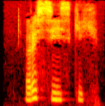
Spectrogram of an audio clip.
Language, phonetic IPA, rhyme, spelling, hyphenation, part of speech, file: Russian, [rɐˈsʲijskʲɪj], -ijskʲɪj, российский, рос‧сий‧ский, adjective, Ru-российский.ogg
- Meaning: Russian (concerning the country, nationality)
